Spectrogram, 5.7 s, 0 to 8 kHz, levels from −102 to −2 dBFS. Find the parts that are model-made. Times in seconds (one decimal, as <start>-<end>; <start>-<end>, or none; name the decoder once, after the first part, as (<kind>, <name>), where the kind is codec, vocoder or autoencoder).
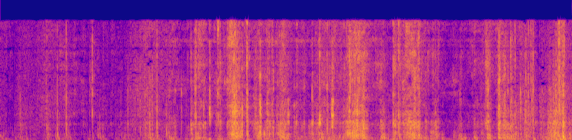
1.7-5.1 (vocoder, HiFi-GAN)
